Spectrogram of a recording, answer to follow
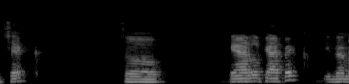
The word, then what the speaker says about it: Czech: Actually, Czech. It should be pronounced Czech.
